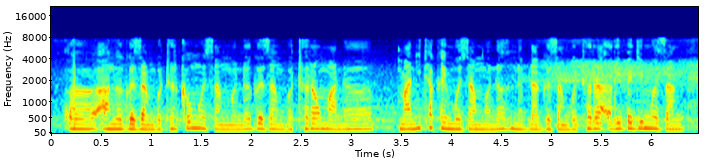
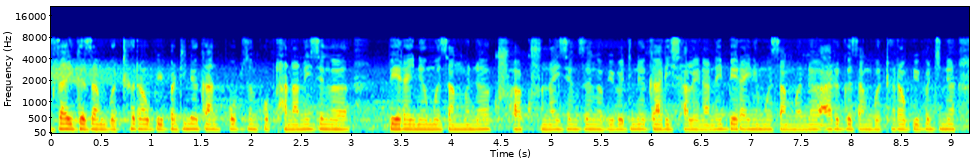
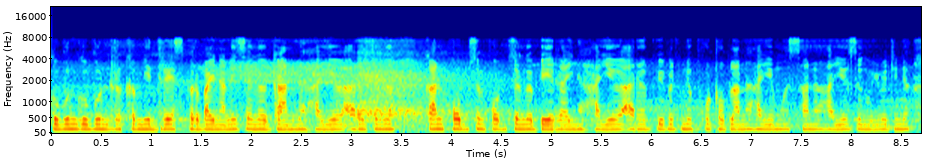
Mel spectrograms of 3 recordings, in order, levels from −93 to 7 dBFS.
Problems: background sounds at intervals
